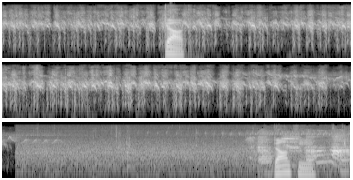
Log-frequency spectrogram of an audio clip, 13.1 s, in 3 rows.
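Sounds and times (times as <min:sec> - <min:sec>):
ducks calling: 0:00.0 - 0:13.0
shallow stream rushing: 0:08.9 - 0:11.8.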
